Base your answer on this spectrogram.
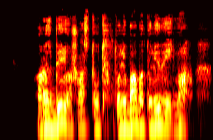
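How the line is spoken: Booming bass, forest spirit. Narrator (Russian): раскатистым басом прогудел леший

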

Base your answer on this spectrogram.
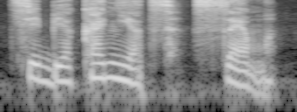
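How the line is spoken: Hissed under breath. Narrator (Russian): прошипела я себе под нос

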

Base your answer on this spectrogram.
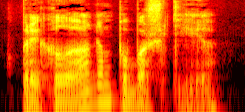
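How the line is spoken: Gloomy, muffled by finger. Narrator (Russian): мрачно предложил Бонни, посасывая прокушенный палец

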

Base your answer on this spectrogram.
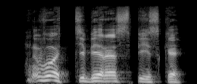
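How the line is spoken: Snorting. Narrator (Russian): фыркнула она

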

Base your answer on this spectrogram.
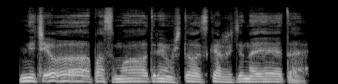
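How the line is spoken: Menacing hiss. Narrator (Russian): прошипел маг, злобный оскал

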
